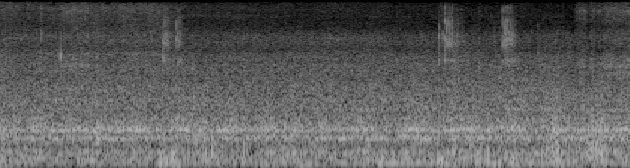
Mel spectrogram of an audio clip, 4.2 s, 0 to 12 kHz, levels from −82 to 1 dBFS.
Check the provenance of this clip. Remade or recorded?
recorded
